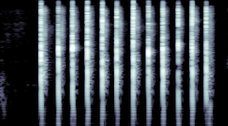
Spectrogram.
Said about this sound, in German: Korrekt. Das ist das erste Mal, dass wir die Frage richtig beantwortet haben. Ja, das daher der Applaus.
